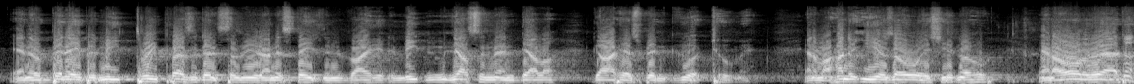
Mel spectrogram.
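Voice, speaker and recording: In an American accent, a man speaks at a moderate pace with a fairly low pitch and monotone, flat intonation, with noticeable background noise and audible room echo. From US South, Mississippi Delta. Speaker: state senator. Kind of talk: ceremonial floor speech.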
